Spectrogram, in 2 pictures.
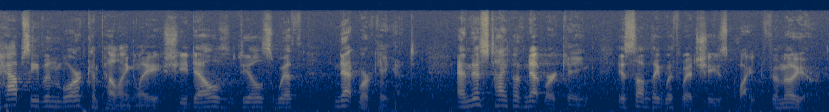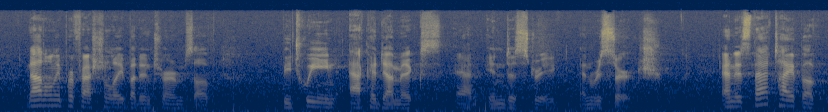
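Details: Adult man speaking; no voice disorder.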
